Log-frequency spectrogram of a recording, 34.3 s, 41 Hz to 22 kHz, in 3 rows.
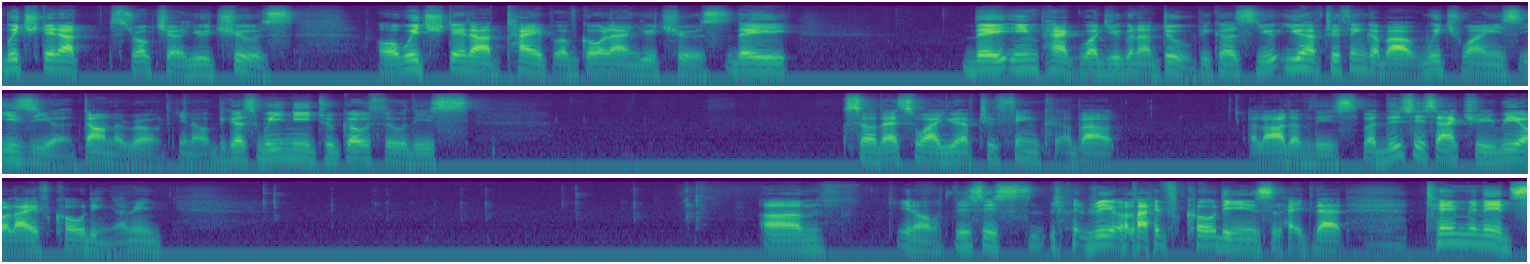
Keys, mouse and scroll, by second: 13.6-18.2 scroll down 4, 13.6 6, 18.4 t, 18.9 ,, 24.9 o, 26.9-28.1 typing, 27.6-28.0 scroll.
